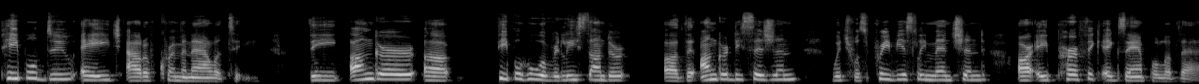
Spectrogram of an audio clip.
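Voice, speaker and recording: At a moderate pace, a woman with an unremarkable speaking voice talks in a fairly high pitch with ordinary pitch variation, the sound dry and close with no echo. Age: 60s. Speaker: lawyer. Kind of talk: legislative testimony.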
